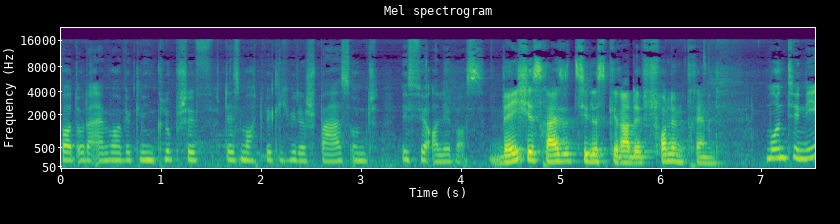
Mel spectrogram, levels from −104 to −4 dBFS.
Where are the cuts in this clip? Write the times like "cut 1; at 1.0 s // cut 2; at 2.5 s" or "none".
none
